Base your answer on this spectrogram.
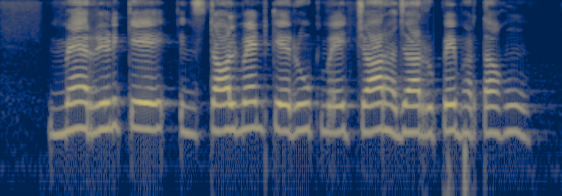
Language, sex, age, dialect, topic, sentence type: Hindi, female, 18-24, Marwari Dhudhari, banking, statement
